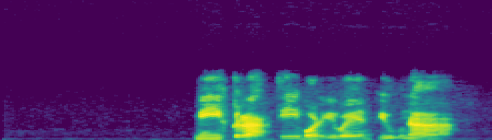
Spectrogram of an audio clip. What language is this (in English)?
Thai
